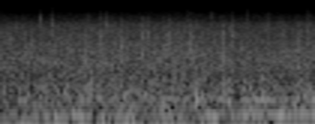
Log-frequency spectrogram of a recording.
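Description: Steady rain pours throughout a Honkai Star Rail cutscene, a dense even hiss of falling drops with no talk over it.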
